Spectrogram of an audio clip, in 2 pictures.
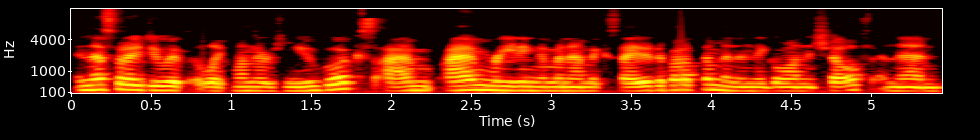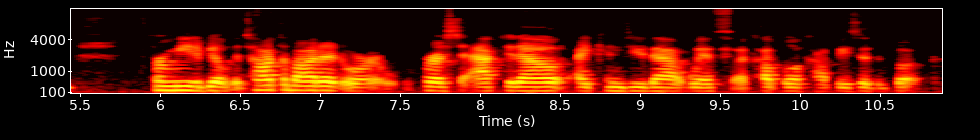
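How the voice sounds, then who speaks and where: A woman with a slightly low voice talks as a teacher trainer. She explains classroom practice informally, in a conversational webinar style. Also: fairly even intonation, fast talker, low-quality recording.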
